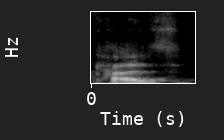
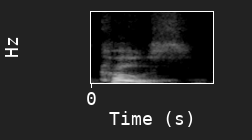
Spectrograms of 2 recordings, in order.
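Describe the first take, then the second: First: The word sounds like the slang word for cousin. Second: The word does not sound like slang for cousin. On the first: The speaker calls it wrong. "not cos, ... This is not my cos that lives in Yorkton" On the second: The speaker calls it right. "And it's cos"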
